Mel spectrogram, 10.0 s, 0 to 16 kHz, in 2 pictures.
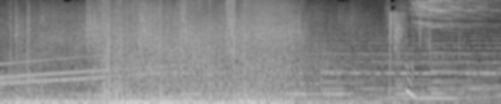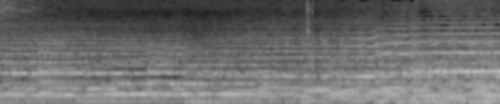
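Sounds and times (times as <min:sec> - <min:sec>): rising whine: 0:00.0 - 0:01.6
explosion boom: 0:00.0 - 0:03.6.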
